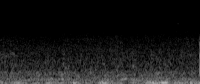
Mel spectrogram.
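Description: Low, uneven rumbling ambience of wind and sea waves.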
